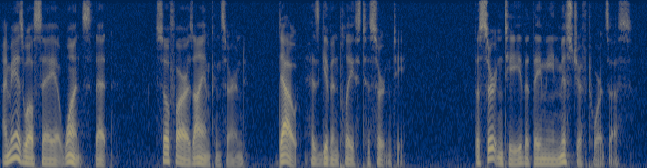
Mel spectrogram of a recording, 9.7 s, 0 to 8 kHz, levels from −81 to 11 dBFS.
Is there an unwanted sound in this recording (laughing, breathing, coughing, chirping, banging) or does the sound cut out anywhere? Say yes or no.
no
